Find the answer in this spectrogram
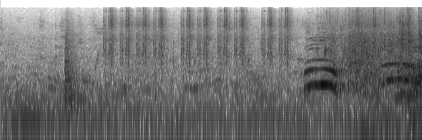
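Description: Water splashing and sloshing in a baptismal immersion tank as a person is lowered into it. About three seconds in, a loud voice rises and falls briefly.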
